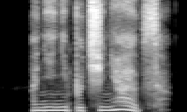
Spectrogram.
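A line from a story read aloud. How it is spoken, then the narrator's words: Breathed out. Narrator (Russian): выдохнула Тисса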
